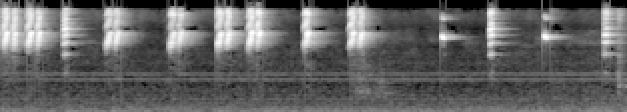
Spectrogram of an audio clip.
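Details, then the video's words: Cucak kinoi singing: sharp high chirps and short rapid chattering bursts, spaced irregularly, with clean whistled notes near the end; faint steady hum behind. "Suara Kicauan Burung Cucak Kinoi"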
